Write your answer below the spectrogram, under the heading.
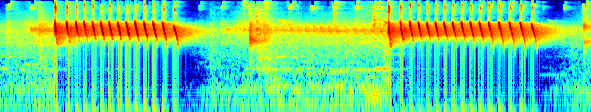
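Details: Ngebren-style song of the bar-winged prinia, used to get lazy birds singing: two long rapid trills of about fifteen high, clipped, evenly spaced notes each, with a sharp chip in the gap between them.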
